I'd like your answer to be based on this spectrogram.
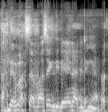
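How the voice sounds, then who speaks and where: A man's voice: fairly high pitch, racing, crowd noise. A middle-aged man preaching a sermon to a lecture-hall audience, telling stories with jokes and laughter. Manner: lively storytelling with jokes and laughter.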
